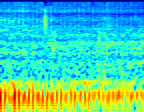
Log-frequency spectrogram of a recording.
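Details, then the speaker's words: Hyundai Elantra idling: a low, rapid puffing rumble from underneath, an exhaust leak where two exhaust pipe sections join after the fastener rotted away, leaving soot; fix is bolting it back together. "So, you see where this two sections of exhaust pipe join. The uh fastener rotted away and it's allowing exhaust to leak through that spot there."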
